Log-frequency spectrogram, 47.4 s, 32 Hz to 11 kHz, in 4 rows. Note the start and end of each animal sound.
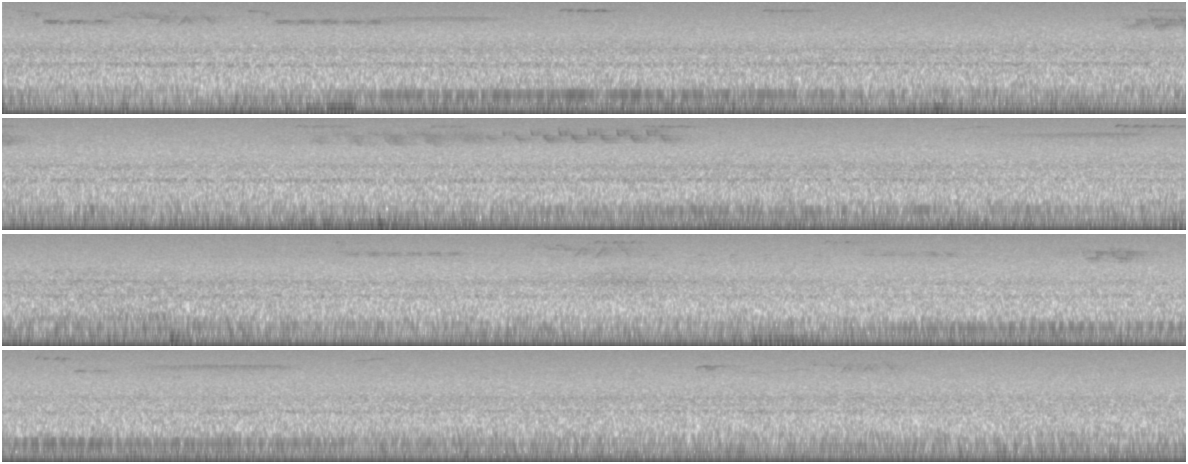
0.0s-1.2s: Black-capped Chickadee (Poecile atricapillus)
1.0s-2.3s: Chestnut-sided Warbler (Setophaga pensylvanica)
2.6s-3.9s: Black-capped Chickadee (Poecile atricapillus)
3.4s-4.9s: Pine Warbler (Setophaga pinus)
5.4s-8.1s: Black-capped Chickadee (Poecile atricapillus)
11.0s-12.1s: Mourning Warbler (Geothlypis philadelphia)
14.6s-23.9s: Black-capped Chickadee (Poecile atricapillus)
14.9s-18.8s: Ovenbird (Seiurus aurocapilla)
21.6s-23.4s: Pine Warbler (Setophaga pinus)
27.0s-28.5s: Black-capped Chickadee (Poecile atricapillus)
28.9s-30.2s: Chestnut-sided Warbler (Setophaga pensylvanica)
29.5s-30.3s: Black-capped Chickadee (Poecile atricapillus)
31.7s-33.3s: Black-capped Chickadee (Poecile atricapillus)
34.2s-35.2s: Mourning Warbler (Geothlypis philadelphia)
35.8s-36.6s: Black-capped Chickadee (Poecile atricapillus)
36.8s-38.5s: Pine Warbler (Setophaga pinus)
42.3s-43.6s: Eastern Wood-Pewee (Contopus virens)
43.6s-44.6s: Chestnut-sided Warbler (Setophaga pensylvanica)

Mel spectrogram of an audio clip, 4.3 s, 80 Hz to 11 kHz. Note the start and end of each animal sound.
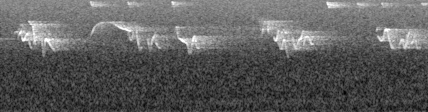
0.0s-4.3s: Red-eyed Vireo (Vireo olivaceus)
0.0s-4.3s: unidentified call
0.7s-1.6s: Eastern Wood-Pewee (Contopus virens)

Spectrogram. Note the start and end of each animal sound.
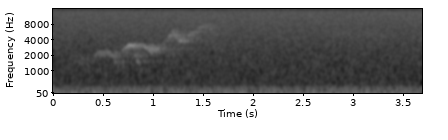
0.0s-1.7s: Swainson's Thrush (Catharus ustulatus)

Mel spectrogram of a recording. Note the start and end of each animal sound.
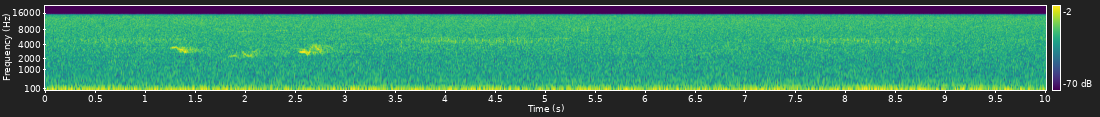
0.0s-1.4s: Chipping Sparrow (Spizella passerina)
1.1s-3.0s: Scarlet Tanager (Piranga olivacea)
1.2s-2.5s: Blackburnian Warbler (Setophaga fusca)
3.2s-5.2s: Chipping Sparrow (Spizella passerina)
7.1s-8.8s: Chipping Sparrow (Spizella passerina)

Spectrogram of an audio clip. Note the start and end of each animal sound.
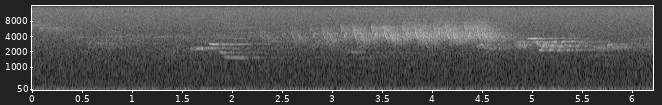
0.0s-1.6s: Black-capped Chickadee (Poecile atricapillus)
1.5s-2.5s: Wood Thrush (Hylocichla mustelina)
2.1s-4.9s: Ovenbird (Seiurus aurocapilla)
3.1s-3.6s: Wood Thrush (Hylocichla mustelina)
4.3s-6.2s: American Robin (Turdus migratorius)
4.9s-5.6s: Wood Thrush (Hylocichla mustelina)

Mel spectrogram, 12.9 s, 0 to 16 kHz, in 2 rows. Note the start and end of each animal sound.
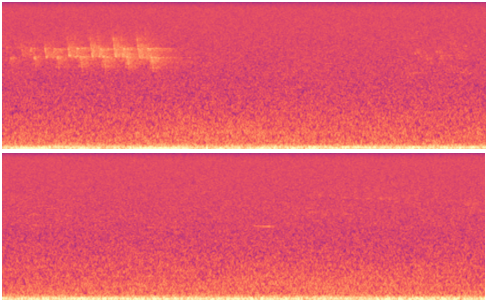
0.0s-2.5s: Ovenbird (Seiurus aurocapilla)
9.7s-10.8s: Hermit Thrush (Catharus guttatus)

